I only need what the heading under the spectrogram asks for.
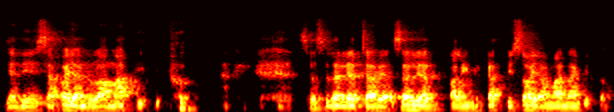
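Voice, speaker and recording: A middle-aged man from Indonesia telling a personal life story in an animated, casual way, slipping in English phrases. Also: lowish voice, fairly quick. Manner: animated, mixes in English phrases, trails off and restarts. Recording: roomy echo.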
